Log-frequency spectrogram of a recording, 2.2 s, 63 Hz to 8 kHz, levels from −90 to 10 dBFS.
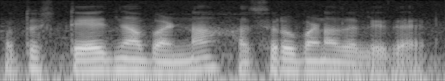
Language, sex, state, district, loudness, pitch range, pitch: Kannada, male, Karnataka, Bangalore, -15 LUFS, 100-115 Hz, 110 Hz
